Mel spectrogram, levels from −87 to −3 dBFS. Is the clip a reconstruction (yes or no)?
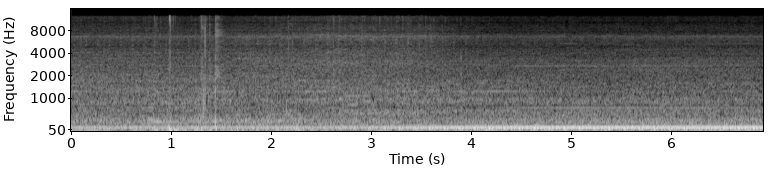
no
